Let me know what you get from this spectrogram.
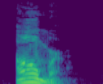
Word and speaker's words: Olmert: On April 6th, Omer, spelling O-L-M-E-R-T, but pronounced Omer, was officially asked by President Moshe Katsav to form a government.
